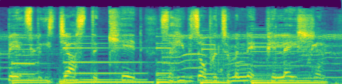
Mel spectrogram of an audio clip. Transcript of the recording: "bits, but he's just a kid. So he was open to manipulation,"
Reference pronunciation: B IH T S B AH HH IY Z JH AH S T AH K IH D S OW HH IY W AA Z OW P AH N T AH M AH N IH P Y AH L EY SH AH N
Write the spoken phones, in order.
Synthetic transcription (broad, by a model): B IH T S B AH HH IY Z JH AH S T AH K IH D S OW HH IY W AA Z OW P AH N T AH M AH N IH P Y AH L EY SH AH N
